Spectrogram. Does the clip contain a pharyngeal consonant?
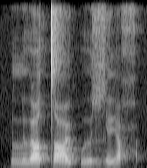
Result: yes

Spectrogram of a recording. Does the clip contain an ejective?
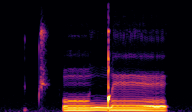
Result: yes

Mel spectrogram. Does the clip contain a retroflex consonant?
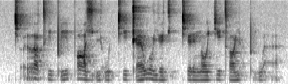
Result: no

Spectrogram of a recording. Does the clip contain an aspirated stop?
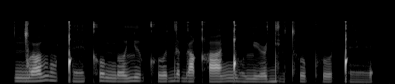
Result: yes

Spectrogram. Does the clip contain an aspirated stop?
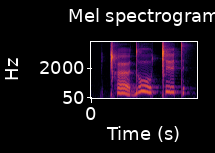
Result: yes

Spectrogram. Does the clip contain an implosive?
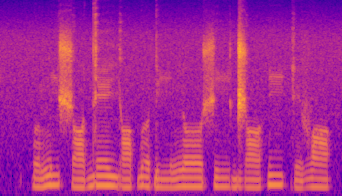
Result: yes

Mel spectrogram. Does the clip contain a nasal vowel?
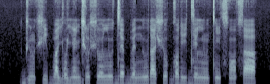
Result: yes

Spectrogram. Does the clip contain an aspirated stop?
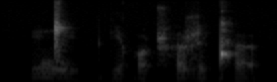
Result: yes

